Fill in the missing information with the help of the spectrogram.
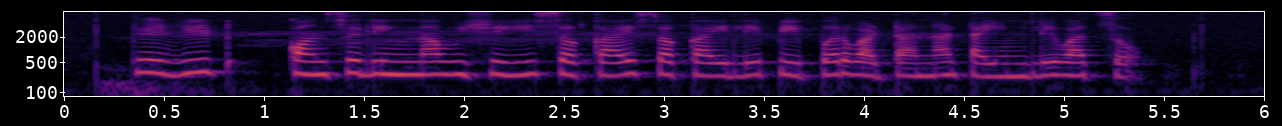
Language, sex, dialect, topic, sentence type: Marathi, female, Northern Konkan, banking, statement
